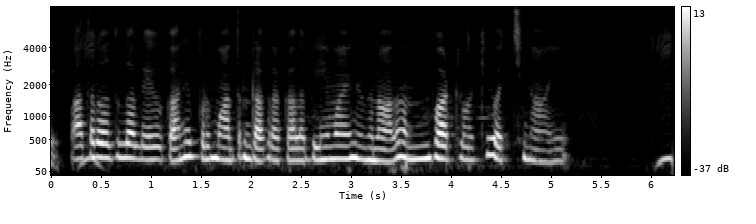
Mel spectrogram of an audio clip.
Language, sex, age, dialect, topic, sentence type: Telugu, female, 31-35, Central/Coastal, banking, statement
